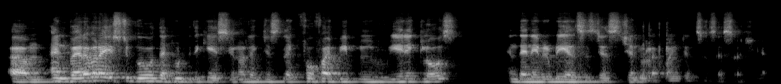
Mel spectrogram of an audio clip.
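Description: Music plays in the background. The speaking pace is very fast, with ordinary pitch variation. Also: man. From India, moved around many cities. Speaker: improviser and workshop leader. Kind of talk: interview conversation.

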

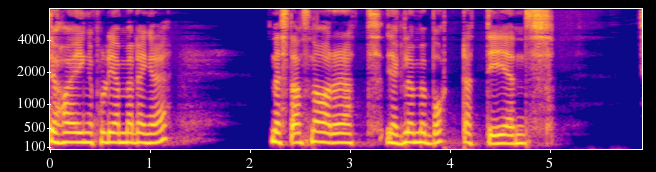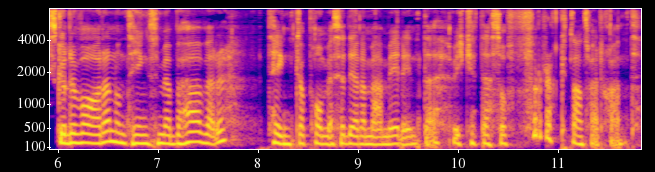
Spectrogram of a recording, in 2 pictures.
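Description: With a strong Sundsvall accent, a woman talks at a medium pitch and a moderate pace, with fairly even intonation and very even loudness. The recording is very clean, with a silent background. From Sundsvall, northern Sweden. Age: 40s. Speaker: recovering alcoholic, new co-host. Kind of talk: casual conversation, personal testimony. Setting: studio.

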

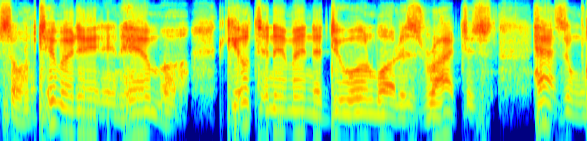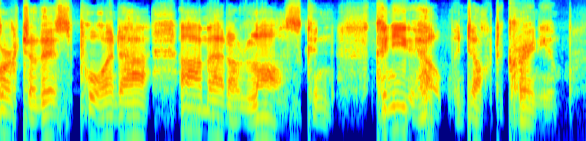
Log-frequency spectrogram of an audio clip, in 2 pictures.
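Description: A man uses a put-on character voice, medium in pitch, at a moderate pace. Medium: comedy sketch. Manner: exasperated, ranting.

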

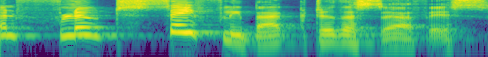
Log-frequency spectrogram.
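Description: A nasal, put-on character voice goes along at a moderate pace. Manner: long-winded, fussy.

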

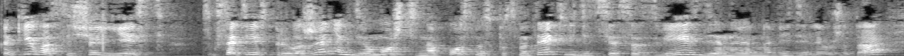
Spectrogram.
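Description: With audible room echo and noticeable background noise, a woman speaks at a fairly quick pace, her pitch fairly high and her pitch variation ordinary. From Kazakhstan, Karaganda region. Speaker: online business coach. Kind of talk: webinar talk. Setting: rented office.

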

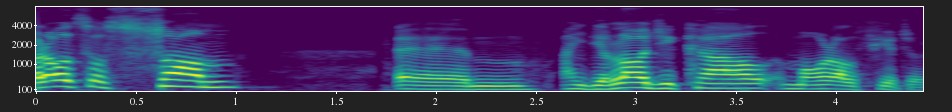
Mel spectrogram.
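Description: Very slow speech in a Spanish accent. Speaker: media studies professor. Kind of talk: lecture. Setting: seminar room with audience. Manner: halting.

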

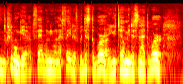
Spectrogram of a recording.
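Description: Very fast and somewhat breathy, a man talks in a dark, mellow tone at medium pitch with ordinary pitch variation. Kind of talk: casual chat.

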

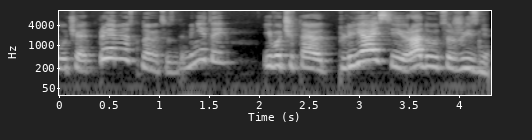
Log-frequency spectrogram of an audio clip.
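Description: At a moderate pace, a woman speaks with a fairly high pitch and very wide pitch swings in a very clean recording with a silent background. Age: 30s. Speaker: writer. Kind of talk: casual chat.

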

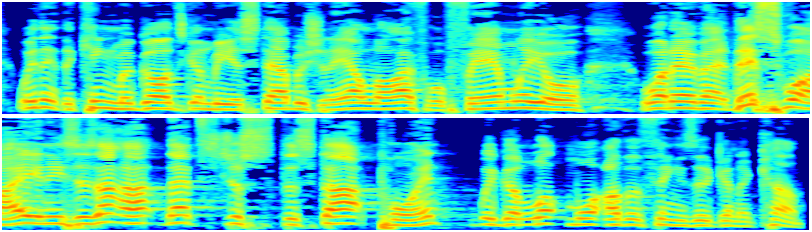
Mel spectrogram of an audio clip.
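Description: The speaker races along at a very fast pace with hardly any pauses. Pitch varies in an ordinary way, and the recording is very clean with a silent background. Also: man, high pitch for a man. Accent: Australian. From Australia, Queensland (Crow's Nest). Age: 60s. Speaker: pastor. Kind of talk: sermon.

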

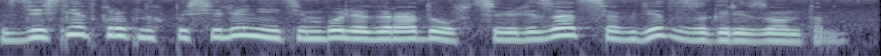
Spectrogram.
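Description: With a dark, mellow tone and lively intonation, a woman speaks at a medium pitch and a moderate pace. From Russia, Kaliningrad. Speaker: podcast host. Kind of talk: scripted narration.

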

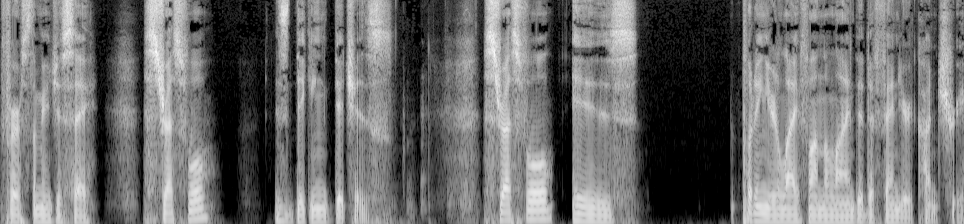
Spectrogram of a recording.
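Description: The voice has a dark, mellow tone and ordinary pitch variation, moving at a fairly slow pace with long, frequent pauses on a very clean recording with a silent background. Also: man, very deep, low pitch for a man, very even loudness. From Miami, Florida. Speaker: DJ and producer. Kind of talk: casual interview.

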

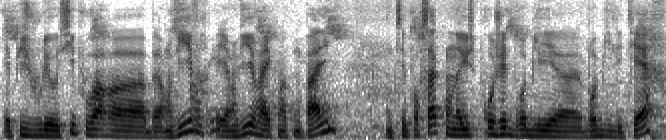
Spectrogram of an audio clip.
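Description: Over noticeable background noise, a man with a medium-pitched voice speaks at a moderate pace with lively intonation. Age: young. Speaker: farmer. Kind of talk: guided farm tour.

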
